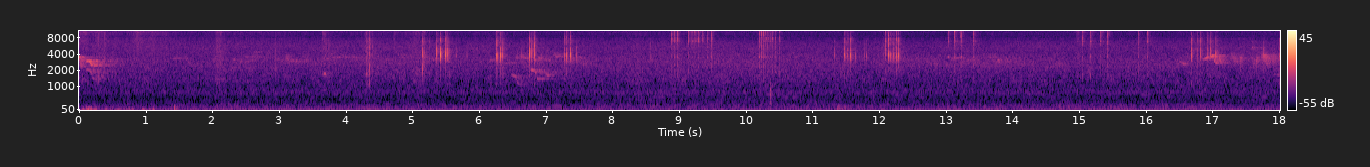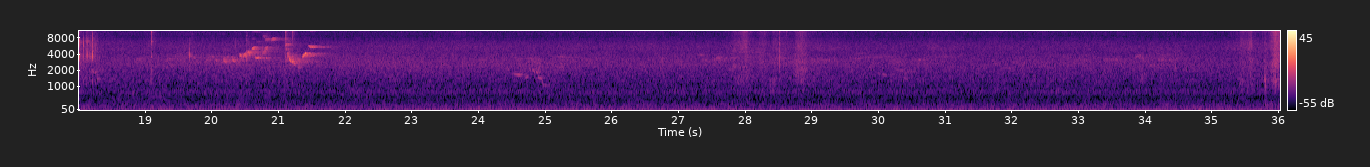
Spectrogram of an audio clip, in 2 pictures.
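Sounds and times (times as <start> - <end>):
bird chirps: 0.0 - 0.7, 2.3 - 7.7, 11.4 - 14.0, 16.5 - 21.8
low steady hum: 0.0 - 36.0.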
